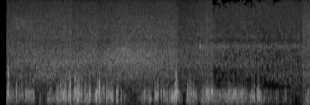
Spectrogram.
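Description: Wind buffeting the microphone: an uneven low rumble that rises and falls in gusts, easing off near the end.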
